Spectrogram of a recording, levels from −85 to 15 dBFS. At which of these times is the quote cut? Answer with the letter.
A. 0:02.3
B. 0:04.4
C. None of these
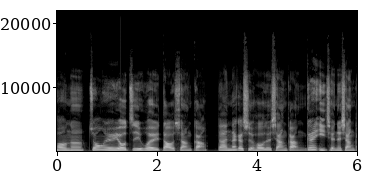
C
